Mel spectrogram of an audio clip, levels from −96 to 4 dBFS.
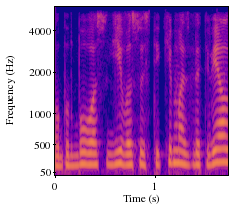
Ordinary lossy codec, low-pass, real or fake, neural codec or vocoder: AAC, 32 kbps; 5.4 kHz; fake; codec, 16 kHz, 8 kbps, FunCodec, trained on Chinese and English, 25 frames a second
